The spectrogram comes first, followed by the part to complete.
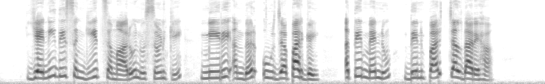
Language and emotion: Punjabi, happy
